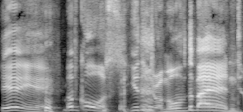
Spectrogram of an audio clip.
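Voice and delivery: hammed-up British recognition. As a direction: chirp back as a mock Liverpool bandmate. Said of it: "it's called [name] and [name]".

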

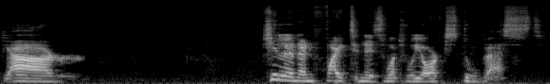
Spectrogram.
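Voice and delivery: a hint of a tough orc pirate; lightly growled pirate bravado. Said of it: "tough orc voice with a pirate accent".

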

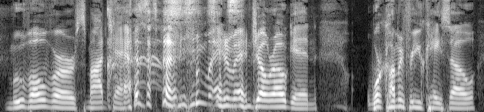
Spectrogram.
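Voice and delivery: shouting out rival podcasts; loud hammed-up trash talk; loud mock challenge.

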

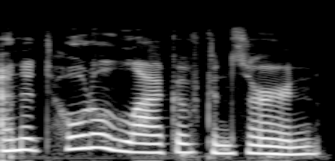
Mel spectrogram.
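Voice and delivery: usual speaking voice

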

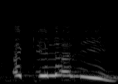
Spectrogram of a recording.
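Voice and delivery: high, loud tearful wail; hammed-up sobbing kid voice; mock crying child. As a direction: wail it out like a little tattletale. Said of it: "que que você tá chorando".

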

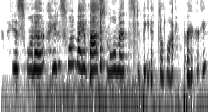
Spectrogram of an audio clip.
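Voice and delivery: high, soft, feeble plea; a hammy deathbed wish; mock last words. Mouse begs the lawyer for a library ride, mock dying.

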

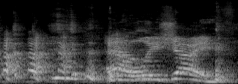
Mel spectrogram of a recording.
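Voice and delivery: slow, high, laughing Aussie voice; Australian accent. Pretend. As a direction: drag it out in a mock Australian accent. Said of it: "my Australian accent".

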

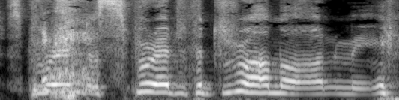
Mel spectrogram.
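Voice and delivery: slow, high British indulgence; hammed-up British relish; posh British put-on. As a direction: savour it in a silly high British voice. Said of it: "what is that voice?".

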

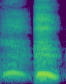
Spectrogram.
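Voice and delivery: short mock gasp; imitated shocked gasp. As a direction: gasp as if scandalised. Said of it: "and then Siobhan's like".

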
